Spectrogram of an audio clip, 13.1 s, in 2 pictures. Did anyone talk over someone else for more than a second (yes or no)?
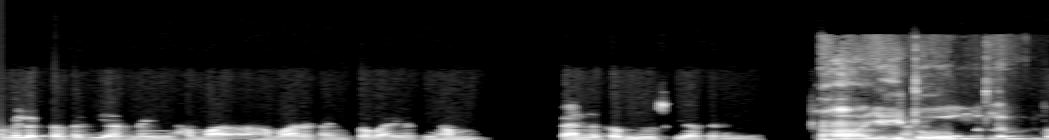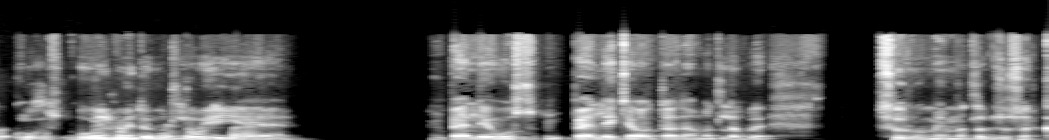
yes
